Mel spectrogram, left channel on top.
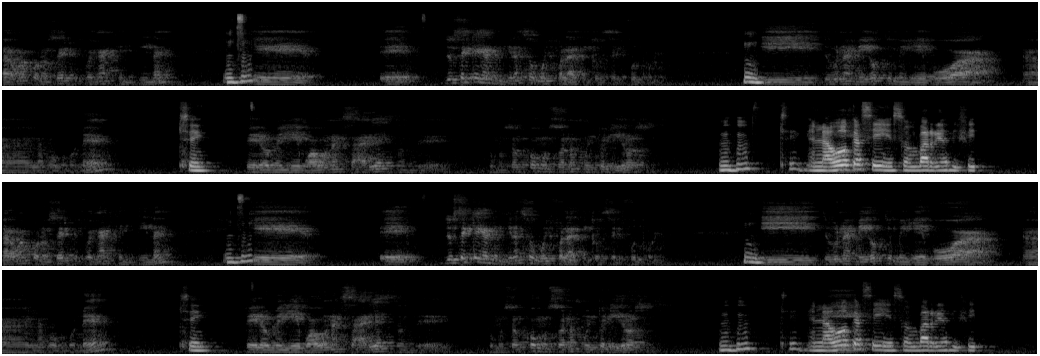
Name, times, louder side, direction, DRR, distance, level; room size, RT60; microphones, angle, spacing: voice 1, 0.0-3.1 3.8-4.1 4.4-6.6 6.9-9.9 10.2-11.4 12.2-12.3 12.8-14.8 15.2-17.0 18.5-19.0, right 2 dB, 10° right, 4.0 m, -44 dB
voice 2, 2.2-2.5 7.4-7.6 12.1-12.4 17.5-17.9 18.2-20.1, left 5 dB, 85° left, 0.7 m, -28 dB
19.5 x 9.4 x 5.3 m
head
